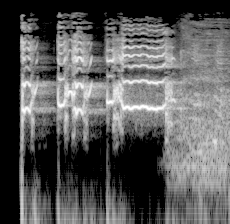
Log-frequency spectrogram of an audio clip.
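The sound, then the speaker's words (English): A rooster crows once, loud: two short choppy notes and then a long sustained wavering call that trails off into a faint, noisy echo. “You needed a cock crow about now.”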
